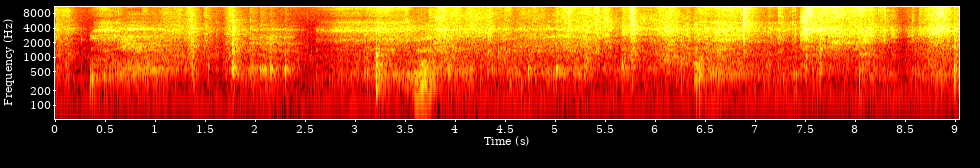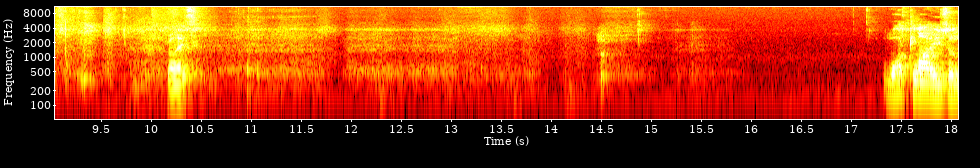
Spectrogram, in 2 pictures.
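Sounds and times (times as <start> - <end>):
book pages rustling: 3.2 - 10.3.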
